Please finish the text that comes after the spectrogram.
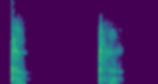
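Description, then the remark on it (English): A person imitates a man at a restaurant bar coughing without covering his mouth: two short, harsh coughs about a second apart, loud, with silence between them and no other talking. “But so I'm sitting there, dude, and this dude's coughing. Like, he's just sitting there and he's being like...”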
